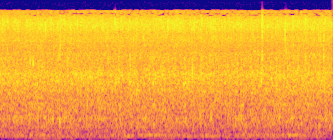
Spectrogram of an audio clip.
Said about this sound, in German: Und bemerke, was dieses Plätschern dir in diesem Moment sagen möchte.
